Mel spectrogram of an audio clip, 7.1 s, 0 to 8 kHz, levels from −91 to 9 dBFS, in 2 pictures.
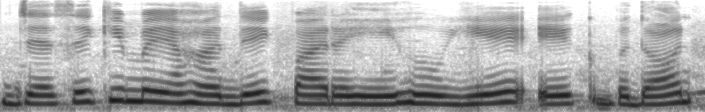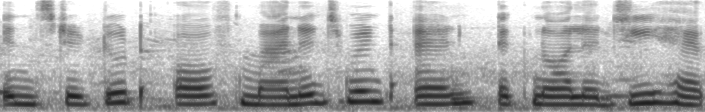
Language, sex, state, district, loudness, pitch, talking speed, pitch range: Hindi, female, Uttar Pradesh, Budaun, -11 LUFS, 230 Hz, 145 wpm, 220-255 Hz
